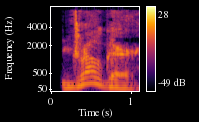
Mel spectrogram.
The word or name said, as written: drogher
